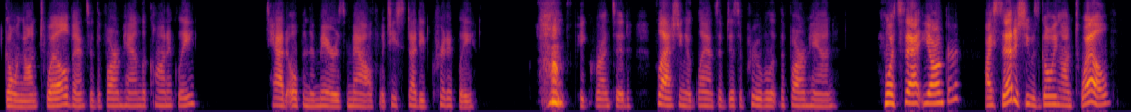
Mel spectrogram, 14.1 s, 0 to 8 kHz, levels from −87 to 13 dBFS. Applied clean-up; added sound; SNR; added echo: none; none; none; none.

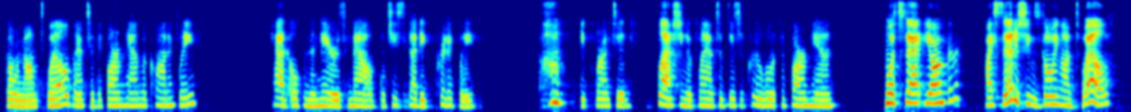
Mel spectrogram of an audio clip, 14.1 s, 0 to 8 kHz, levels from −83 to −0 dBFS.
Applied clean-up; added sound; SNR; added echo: neural mask model DeepFilterNet 3.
